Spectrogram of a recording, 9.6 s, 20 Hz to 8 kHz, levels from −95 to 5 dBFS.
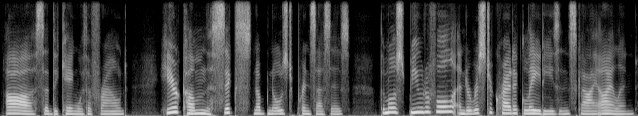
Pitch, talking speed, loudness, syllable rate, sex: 220 Hz, 130 wpm, -18 LUFS, 4.2 syllables/s, female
